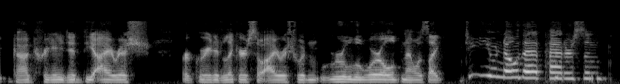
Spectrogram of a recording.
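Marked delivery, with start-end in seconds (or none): 4.6-6.1 high, squeaky mock question; mock incredulous voice. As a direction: needle him in a high cartoonish voice. Mock voicing Patterson about Irish line.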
